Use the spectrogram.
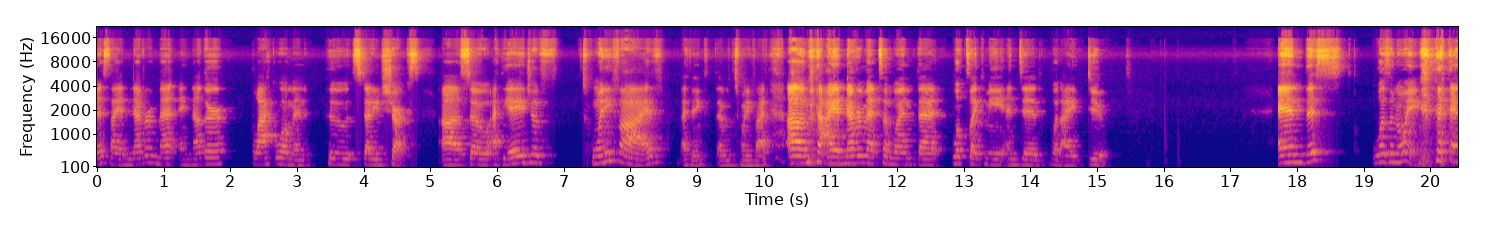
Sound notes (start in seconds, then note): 9.7 laughs; 19.7 laughs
